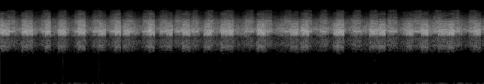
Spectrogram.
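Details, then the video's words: In a Greek pine forest at midsummer, many cicadas keep up a loud, high buzzing song with a clear rhythmic pulse near three beats per second; nothing else audible. "Cicadas singing in midsummer"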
